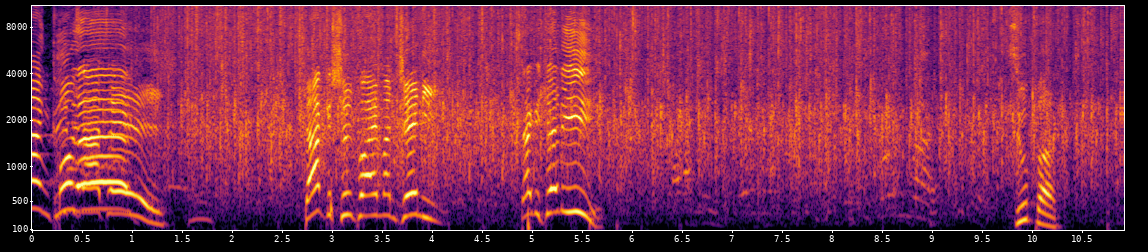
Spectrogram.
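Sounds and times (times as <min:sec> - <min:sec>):
audience applause: 0:00.9 - 0:10.9
faint voices in a crowd: 0:01.2 - 0:10.9
speech: 0:02.8 - 0:04.2, 0:04.9 - 0:05.8, 0:09.8 - 0:10.4.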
